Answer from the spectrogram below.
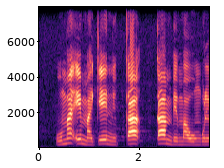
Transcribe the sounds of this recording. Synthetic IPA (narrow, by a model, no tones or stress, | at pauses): ɦumaʔɛm̤akʼenik | kʼambɛmaɦuŋɡul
